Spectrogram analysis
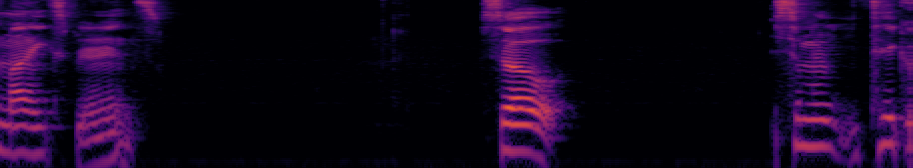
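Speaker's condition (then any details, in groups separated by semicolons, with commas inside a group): Cerebral palsy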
